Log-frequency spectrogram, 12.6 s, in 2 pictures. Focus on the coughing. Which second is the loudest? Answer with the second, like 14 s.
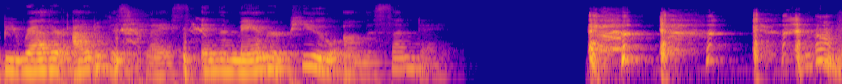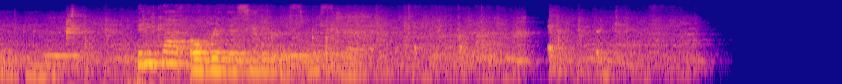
5 s.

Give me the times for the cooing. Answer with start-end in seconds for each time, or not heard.
6.2-11.6.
